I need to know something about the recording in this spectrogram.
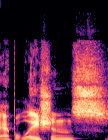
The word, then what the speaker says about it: Appalachian: Some people say Appalachians, but I'm from New York. We say Appalachian, right? That's the proper way to say Appalachian. But everybody else in the country says Appalachian or something like that.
